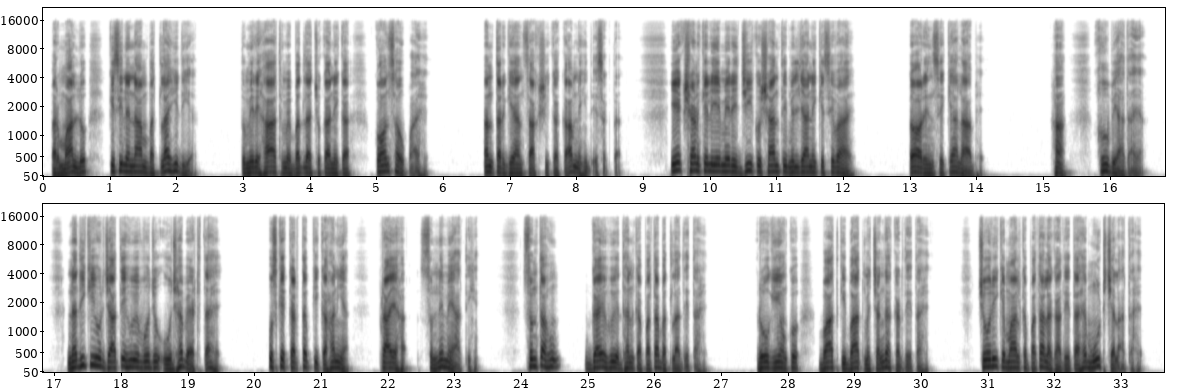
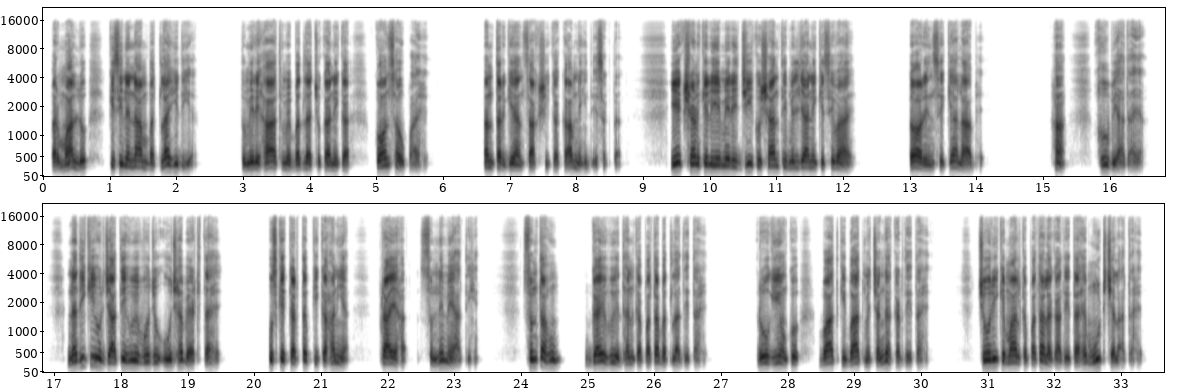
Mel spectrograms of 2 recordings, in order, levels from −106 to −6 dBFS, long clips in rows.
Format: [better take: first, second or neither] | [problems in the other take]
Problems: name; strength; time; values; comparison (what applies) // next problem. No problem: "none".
first | thin; very; fading below 350 Hz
